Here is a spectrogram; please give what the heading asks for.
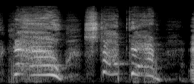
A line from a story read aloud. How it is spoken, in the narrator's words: she's like screams like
